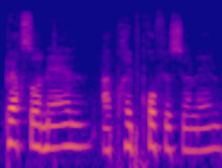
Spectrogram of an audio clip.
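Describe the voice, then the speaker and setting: A woman hosting a talk show interview, welcoming her guest slowly and with frequent hesitations. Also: medium pitch, little pitch movement, darkish tone. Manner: hesitant, many filler sounds, slow emphatic intro.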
